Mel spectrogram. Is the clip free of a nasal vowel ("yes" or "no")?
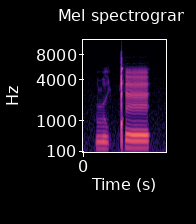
yes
